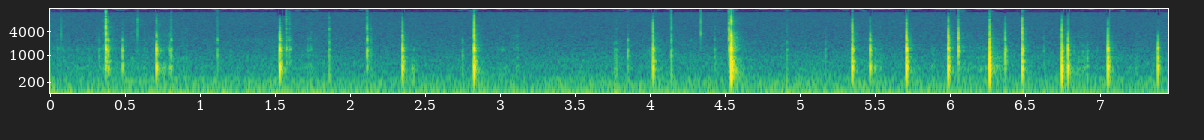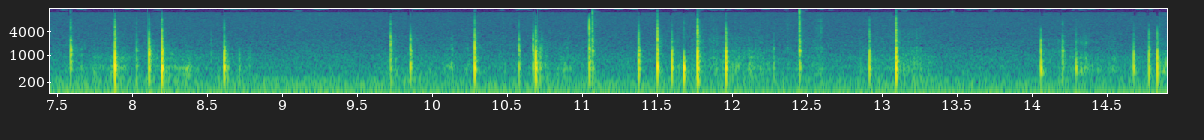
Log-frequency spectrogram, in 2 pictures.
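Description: A hollow, medium-sized pink floral Saviland cardboard gift box lying on a fluffy rug is tapped with the long acrylic nails of both hands. About 39 quiet, sharp clicks land at an uneven, unhurried pace, each dying away instantly with no ring. A faint low hum sits underneath.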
